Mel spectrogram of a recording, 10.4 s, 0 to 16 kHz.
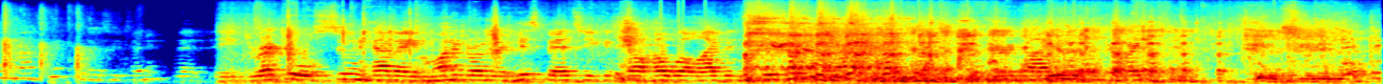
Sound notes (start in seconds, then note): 5.6 all laughing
